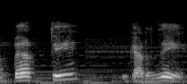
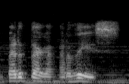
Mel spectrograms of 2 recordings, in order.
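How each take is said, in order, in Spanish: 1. El nombre se dice con pronunciación francesa. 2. El nombre se dice con pronunciación española.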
